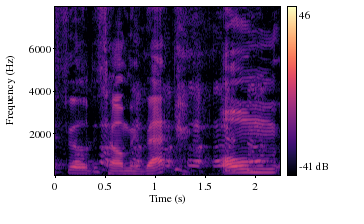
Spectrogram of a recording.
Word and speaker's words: Om: Om is two syllables, even though it sounds like one.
